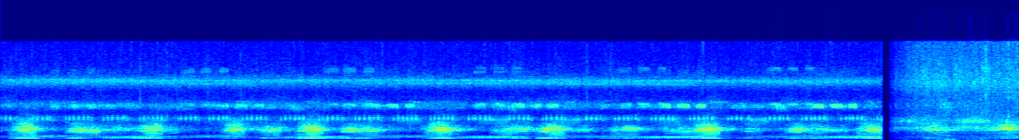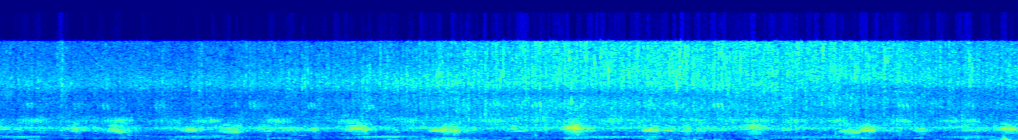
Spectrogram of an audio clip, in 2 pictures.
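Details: Frogs calling in the rainy season in the village countryside: rapid runs of short, nasal, harmonic croaks repeated in quick bursts. Partway through, a louder broadband hiss joins, with the croaking continuing over it.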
